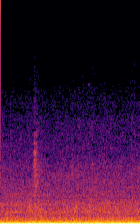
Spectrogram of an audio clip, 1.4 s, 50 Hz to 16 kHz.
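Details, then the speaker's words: Barn-find 1971 Pontiac Firebird Formula V8, driven slowly around the block on an old gashed tire: deep, smooth low rumble without ticks, knocks or misfires; motor sounds healthy. "Sounds like a good motor, you"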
